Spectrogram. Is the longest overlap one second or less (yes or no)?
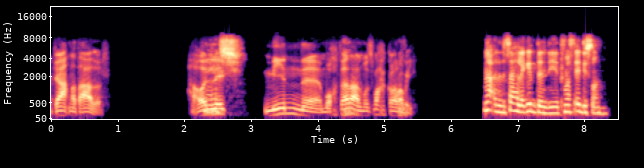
yes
